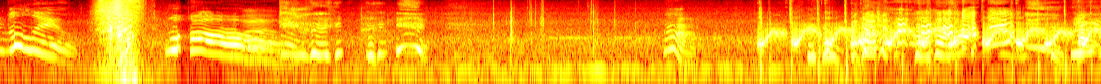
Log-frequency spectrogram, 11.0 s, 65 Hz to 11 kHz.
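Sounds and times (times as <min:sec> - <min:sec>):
children laughing: 0:01.6 - 0:04.3, 0:08.0 - 0:11.0.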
